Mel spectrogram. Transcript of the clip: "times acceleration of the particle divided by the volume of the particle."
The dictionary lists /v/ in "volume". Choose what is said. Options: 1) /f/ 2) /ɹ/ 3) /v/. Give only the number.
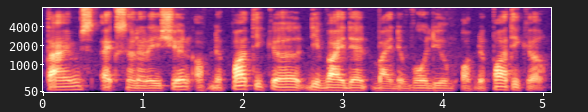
3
